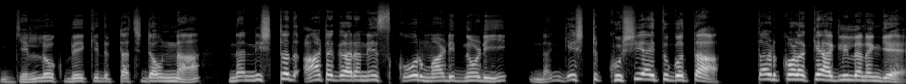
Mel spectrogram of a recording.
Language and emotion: Kannada, happy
